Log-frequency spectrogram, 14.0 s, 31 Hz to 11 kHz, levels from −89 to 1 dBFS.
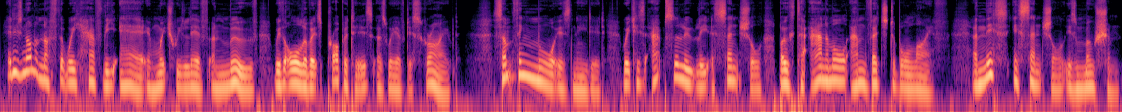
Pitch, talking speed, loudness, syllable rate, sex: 130 Hz, 180 wpm, -19 LUFS, 5.2 syllables/s, male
